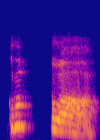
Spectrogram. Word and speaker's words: कृत्वा: कंग कंग उसके बाद कृत्वा ये क आपका आधा है रू संस्कृत में रू होता है हिंदी में हम कृ कह देते हैं कृत्वा लेकिन संस्कृत में हमारा जो शुद्ध उच्चारण होता है वह क्रू होता है संस्कृत में री नहीं होता कृ नहीं होता क्रू कृत्वा कृत्वा कृत्वा त आधा कृतवा तवा नहीं बोलेंगे रोटी पकाने वाला फुल्का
